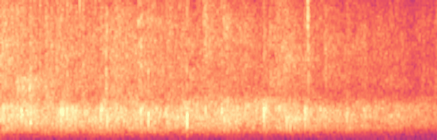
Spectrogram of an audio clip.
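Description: Audience applause at a round-table session of a One Health conference: steady, dense clapping from a crowd, loud and sustained throughout without pause.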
